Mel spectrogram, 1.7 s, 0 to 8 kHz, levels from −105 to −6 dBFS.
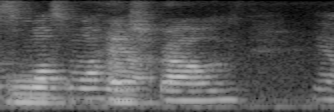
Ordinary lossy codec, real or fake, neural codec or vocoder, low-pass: none; real; none; none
